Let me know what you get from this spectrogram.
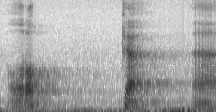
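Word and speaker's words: ركّع: Raka'a. Kata raka'a itu kafnya tasydid ya. Jadi tidak berhembus ketika di atas tasydid sini. Rokka.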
